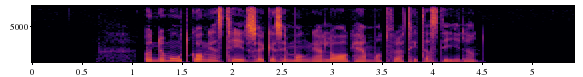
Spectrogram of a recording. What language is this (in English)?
Swedish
